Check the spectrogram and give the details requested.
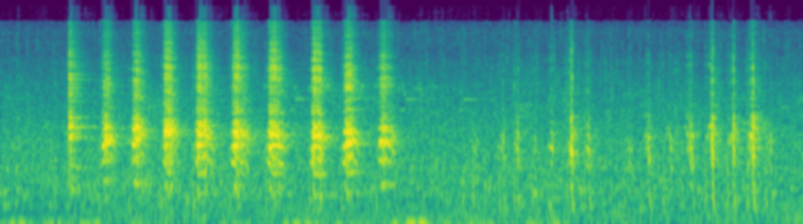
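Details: Ducks calling in a fast, even run of sharp, bright notes, about four a second for three seconds, then a quieter, looser string of similar calls.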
